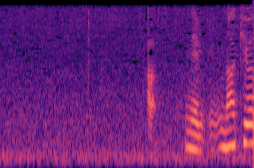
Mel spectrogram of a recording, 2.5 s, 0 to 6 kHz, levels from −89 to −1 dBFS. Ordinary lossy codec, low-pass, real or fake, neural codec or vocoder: none; 5.4 kHz; real; none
